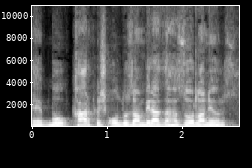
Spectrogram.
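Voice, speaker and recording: A man talks at a moderate pace. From Turkey, Kayseri. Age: 40s. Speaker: parliamentary candidate. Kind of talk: radio interview.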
